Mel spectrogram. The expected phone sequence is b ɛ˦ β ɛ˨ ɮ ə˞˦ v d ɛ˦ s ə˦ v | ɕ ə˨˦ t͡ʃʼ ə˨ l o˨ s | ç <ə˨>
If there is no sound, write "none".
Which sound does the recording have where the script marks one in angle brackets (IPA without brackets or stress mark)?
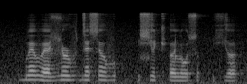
ə˨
